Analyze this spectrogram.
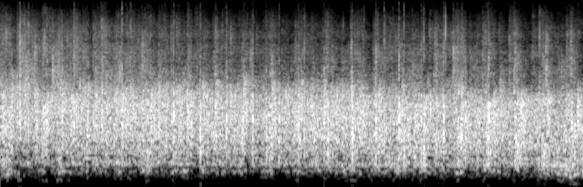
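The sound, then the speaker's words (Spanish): Congregation applause during a church worship service: loud, thick, continuous clapping from many hands that holds an even level for over seven seconds. “Den un fuerte aplauso al Señor.”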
